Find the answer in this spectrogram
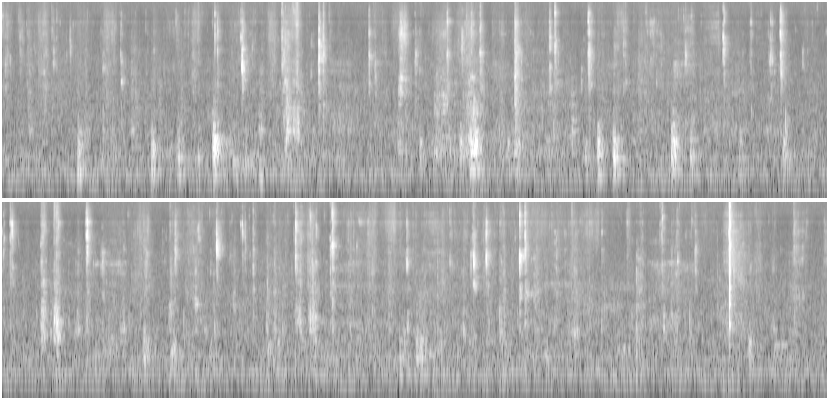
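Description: Mukbang eating sounds: chewing, lip smacks and fingers working rice and singju, a Manipuri salad, on the plates, heard as irregular soft clicks and smacks a few times a second, with one sharper click about a second before the end.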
